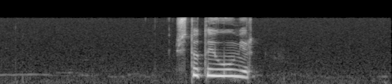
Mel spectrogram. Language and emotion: Russian, neutral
